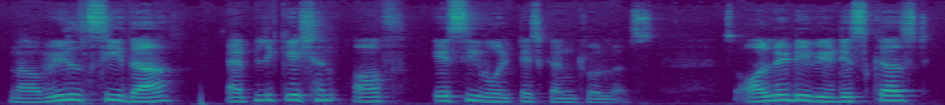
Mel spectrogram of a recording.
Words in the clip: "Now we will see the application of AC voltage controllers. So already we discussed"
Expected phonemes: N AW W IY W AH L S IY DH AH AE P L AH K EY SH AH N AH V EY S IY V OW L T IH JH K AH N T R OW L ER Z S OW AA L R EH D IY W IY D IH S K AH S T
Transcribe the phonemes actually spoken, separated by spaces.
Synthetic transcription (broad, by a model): N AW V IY L S IY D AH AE P L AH K EY SH AH N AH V EY S IY V OW L T IH JH K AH N T R OW L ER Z S OW AA L R EH D IY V IY D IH S K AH S T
